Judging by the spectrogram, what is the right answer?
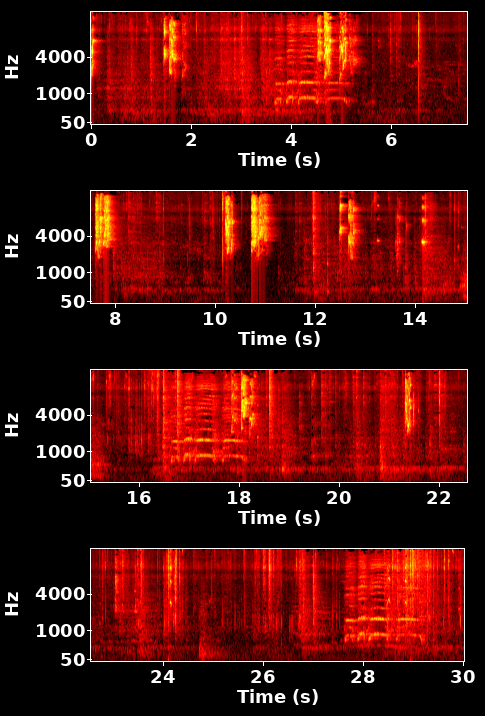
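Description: Lovebirds calling: scattered short, shrill chirps, and three times a longer, louder warbling call, about twelve seconds apart.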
